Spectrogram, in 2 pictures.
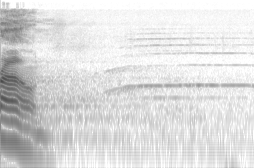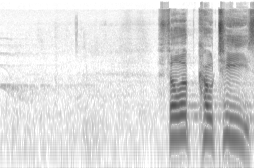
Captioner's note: audience cheers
